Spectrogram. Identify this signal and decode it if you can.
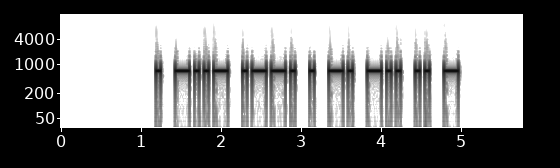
Morse code, heard as a keyed tone, about 20 wpm, 700 Hz. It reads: EXPENDIT
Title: Build A Word - 4 Letters At A Time - 11-Letter Words - 20wpm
